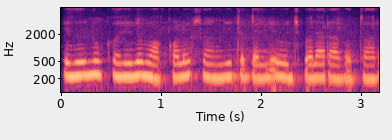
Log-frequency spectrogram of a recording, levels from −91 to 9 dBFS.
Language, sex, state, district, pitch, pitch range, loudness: Kannada, female, Karnataka, Mysore, 220 Hz, 210-235 Hz, -12 LUFS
